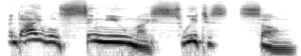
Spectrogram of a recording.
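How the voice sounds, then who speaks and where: A man's voice: high-pitched, wildly swooping pitch, takes it slowly, a bit bright, slightly rough, no echo, voice pushed up, exaggerated voice. A man voicing a tender female nightingale in a storybook, earnest and romantic, with a lyrical, wondering delivery. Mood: pleading. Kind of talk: storybook reading.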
